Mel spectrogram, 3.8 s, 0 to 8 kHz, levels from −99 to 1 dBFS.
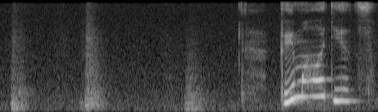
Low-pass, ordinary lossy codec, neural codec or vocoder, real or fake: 7.2 kHz; none; none; real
